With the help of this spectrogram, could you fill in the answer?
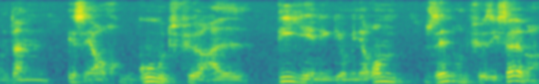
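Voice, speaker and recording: Fairly slow, somewhat breathy speech from a man with a dark, mellow tone, medium pitch, ordinary pitch variation and audible room echo. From Germany, born in Barcelona. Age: 50s. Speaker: entrepreneur and speaker. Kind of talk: casual interview chat. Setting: on a farm, filmed on camera.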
